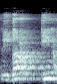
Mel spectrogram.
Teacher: ada kasroh tain bertemu dengan huruf idhar yaitu ain dan ini dibaca jelas. Liba'din itu idhar.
